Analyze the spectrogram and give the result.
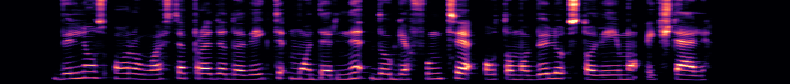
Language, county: Lithuanian, Kaunas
